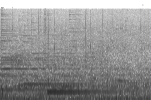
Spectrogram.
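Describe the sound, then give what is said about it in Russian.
Rhythmic hoofbeats of a horse clatter past at a quick pace, moderately loud and steady over a faint sustained tonal background. “Вдруг скачет мимо нее всадник, сам белый, одет в белом, конь под ним белый и сбруя на коне белая.”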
